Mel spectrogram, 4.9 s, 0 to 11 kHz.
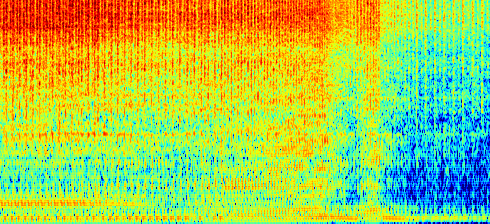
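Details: Polaris 500 HO ATV brought in as a no-start, with foul-smelling old fuel and mouse droppings: a loud, quick single-cylinder beat fires evenly, picks up with the throttle and settles back. It runs cleanly; carb cleaning and fresh fuel are advised.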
